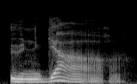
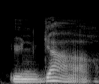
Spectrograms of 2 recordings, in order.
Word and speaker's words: gare: Une gare. Okay, remember when you get these G and A together, the sound is g, ga, ga. Une gare, final E not pronounced. Une gare.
